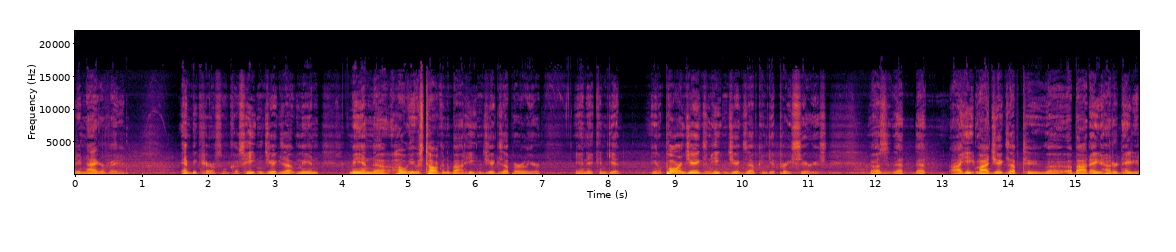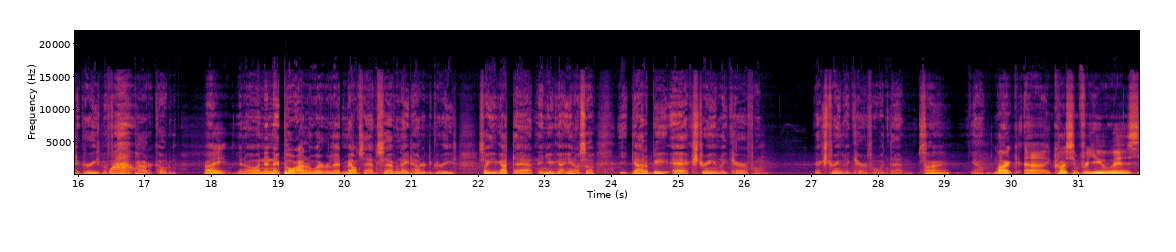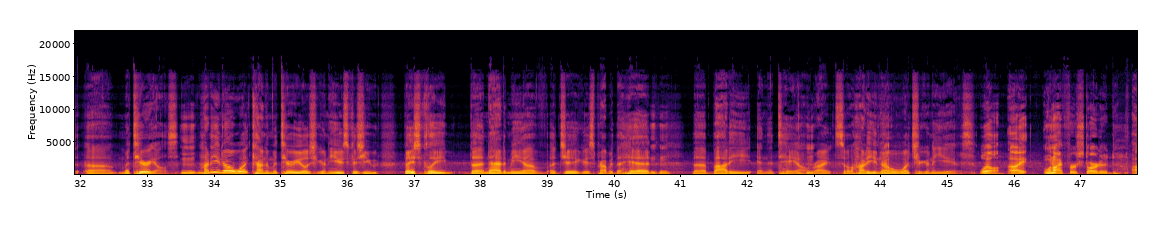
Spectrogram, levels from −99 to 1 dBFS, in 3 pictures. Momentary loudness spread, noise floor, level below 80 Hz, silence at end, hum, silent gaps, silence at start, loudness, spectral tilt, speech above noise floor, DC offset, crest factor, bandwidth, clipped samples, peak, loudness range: 17 LU; -61 dBFS; -48 dBFS; 0 s; none; none; 0 s; -23 LUFS; -6 dB/octave; 39 dB; under 0.1%; 22 dB; 15.5 kHz; under 0.1%; 0 dBFS; 9 LU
